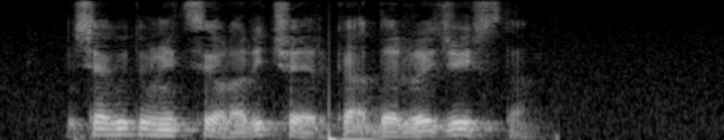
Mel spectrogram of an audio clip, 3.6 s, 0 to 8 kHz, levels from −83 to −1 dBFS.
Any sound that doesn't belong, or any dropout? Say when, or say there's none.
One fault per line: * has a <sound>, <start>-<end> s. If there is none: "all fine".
all fine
